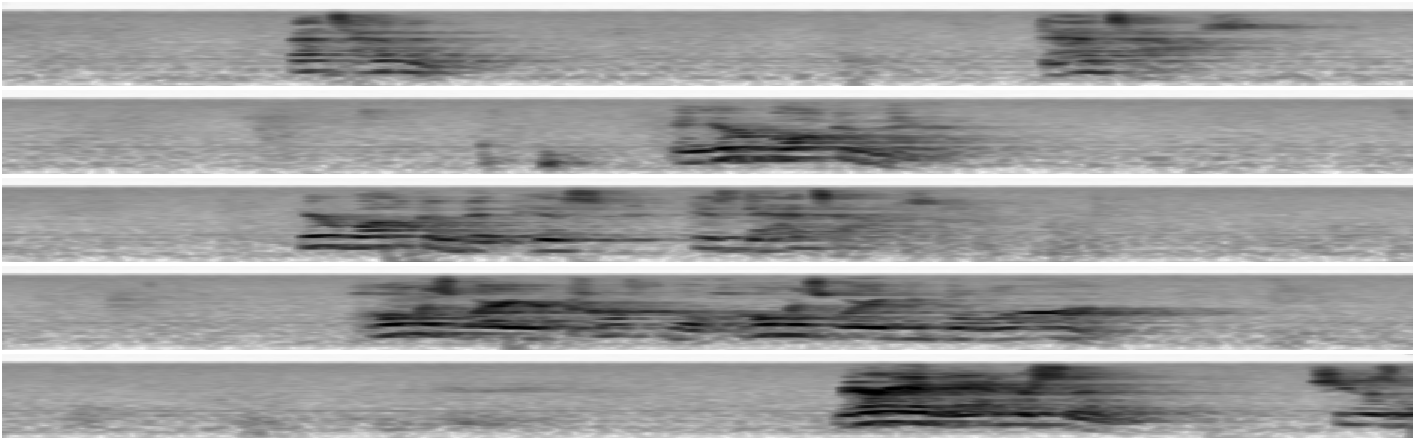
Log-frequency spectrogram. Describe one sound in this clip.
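A man reads aloud in short phrases with pauses, heard through a microphone in an echoing hall.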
